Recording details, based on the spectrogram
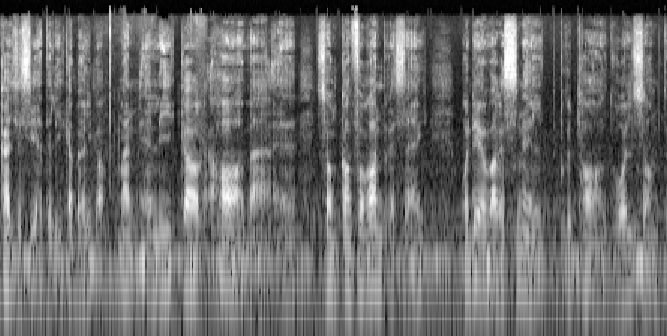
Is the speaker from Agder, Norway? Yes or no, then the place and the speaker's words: no; Bergen, Vestland, Norway; Jeg er jo født bergenser og har jo vært det hele mitt liv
